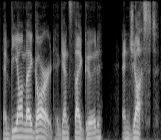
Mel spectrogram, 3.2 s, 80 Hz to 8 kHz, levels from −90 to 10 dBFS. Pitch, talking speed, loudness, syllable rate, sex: 120 Hz, 185 wpm, -16 LUFS, 4.0 syllables/s, male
